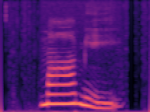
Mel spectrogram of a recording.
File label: "maami", Cantonese; address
